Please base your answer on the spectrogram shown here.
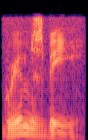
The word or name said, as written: Grimsby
